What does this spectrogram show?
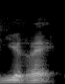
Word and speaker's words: Yireh: Now, this is where we get the term Jehovah Jireh. Okay, now I say that because that's how a lot of people say it, Jehovah Jireh. The word here is Yireh, which means he will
